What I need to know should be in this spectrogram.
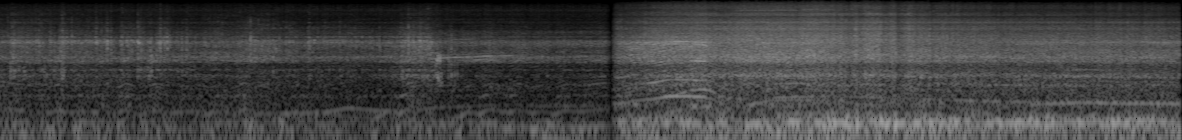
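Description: Wind rushes past a helmet.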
